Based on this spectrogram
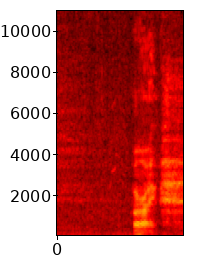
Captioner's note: sighs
